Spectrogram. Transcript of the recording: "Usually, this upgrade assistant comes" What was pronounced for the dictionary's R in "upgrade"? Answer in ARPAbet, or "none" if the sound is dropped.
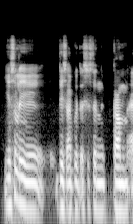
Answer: none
